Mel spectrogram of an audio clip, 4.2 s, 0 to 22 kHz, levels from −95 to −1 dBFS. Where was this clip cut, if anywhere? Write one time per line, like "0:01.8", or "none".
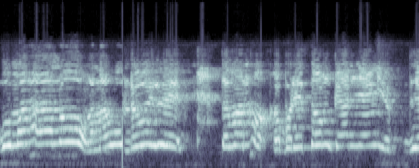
0:01.2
